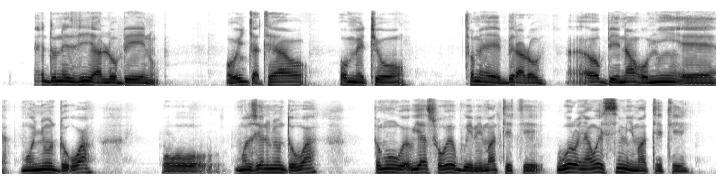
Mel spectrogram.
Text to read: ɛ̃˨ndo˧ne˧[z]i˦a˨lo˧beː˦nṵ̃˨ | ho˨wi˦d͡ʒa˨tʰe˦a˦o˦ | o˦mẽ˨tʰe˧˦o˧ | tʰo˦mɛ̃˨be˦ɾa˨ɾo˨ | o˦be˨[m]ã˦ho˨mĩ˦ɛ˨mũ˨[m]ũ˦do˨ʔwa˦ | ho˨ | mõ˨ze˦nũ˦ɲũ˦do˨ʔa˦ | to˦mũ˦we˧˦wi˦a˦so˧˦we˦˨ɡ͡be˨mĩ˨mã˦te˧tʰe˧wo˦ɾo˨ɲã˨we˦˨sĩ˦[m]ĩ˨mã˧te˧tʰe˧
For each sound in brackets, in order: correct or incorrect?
correct, incorrect: n, incorrect: ɲ, correct

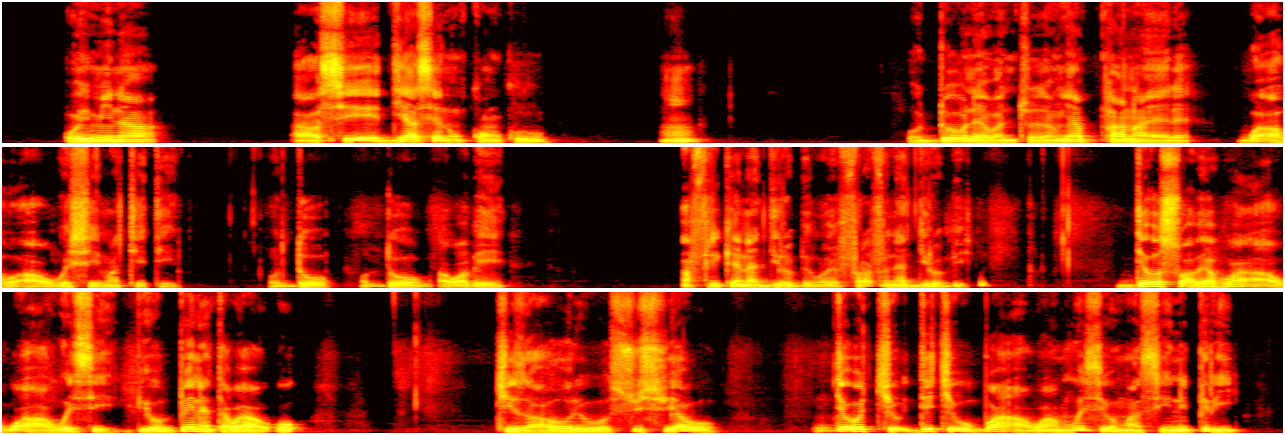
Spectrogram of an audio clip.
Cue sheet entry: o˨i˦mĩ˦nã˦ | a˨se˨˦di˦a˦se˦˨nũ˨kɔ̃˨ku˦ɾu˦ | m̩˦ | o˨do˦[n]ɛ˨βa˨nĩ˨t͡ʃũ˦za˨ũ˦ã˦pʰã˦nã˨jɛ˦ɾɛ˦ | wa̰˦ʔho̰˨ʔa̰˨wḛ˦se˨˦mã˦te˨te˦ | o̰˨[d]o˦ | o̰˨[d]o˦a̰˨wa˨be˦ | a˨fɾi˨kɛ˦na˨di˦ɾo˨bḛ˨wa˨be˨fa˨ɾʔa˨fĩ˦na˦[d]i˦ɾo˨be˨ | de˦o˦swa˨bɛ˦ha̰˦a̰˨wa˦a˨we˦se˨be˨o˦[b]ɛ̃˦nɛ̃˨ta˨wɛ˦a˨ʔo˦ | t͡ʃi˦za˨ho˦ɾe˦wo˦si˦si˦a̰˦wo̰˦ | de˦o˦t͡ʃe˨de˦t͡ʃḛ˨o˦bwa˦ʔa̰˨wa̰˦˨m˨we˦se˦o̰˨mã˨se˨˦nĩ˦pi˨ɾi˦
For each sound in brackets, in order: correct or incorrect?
correct, correct, correct, correct, correct

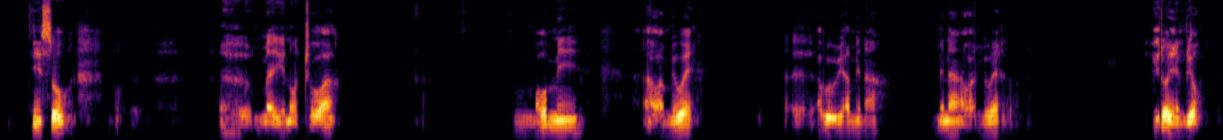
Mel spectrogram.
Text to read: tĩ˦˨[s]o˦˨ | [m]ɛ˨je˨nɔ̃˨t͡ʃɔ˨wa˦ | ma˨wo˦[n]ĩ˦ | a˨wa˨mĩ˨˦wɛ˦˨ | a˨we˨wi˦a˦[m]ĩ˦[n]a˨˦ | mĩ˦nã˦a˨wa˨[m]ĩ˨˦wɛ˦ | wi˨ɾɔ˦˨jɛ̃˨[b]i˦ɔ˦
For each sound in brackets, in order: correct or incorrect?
correct, correct, incorrect: m, correct, correct, correct, correct

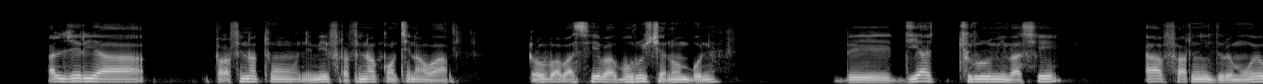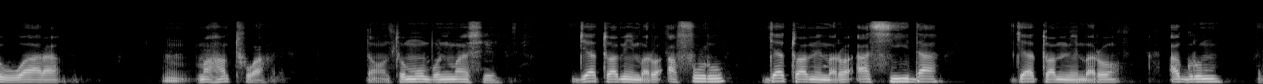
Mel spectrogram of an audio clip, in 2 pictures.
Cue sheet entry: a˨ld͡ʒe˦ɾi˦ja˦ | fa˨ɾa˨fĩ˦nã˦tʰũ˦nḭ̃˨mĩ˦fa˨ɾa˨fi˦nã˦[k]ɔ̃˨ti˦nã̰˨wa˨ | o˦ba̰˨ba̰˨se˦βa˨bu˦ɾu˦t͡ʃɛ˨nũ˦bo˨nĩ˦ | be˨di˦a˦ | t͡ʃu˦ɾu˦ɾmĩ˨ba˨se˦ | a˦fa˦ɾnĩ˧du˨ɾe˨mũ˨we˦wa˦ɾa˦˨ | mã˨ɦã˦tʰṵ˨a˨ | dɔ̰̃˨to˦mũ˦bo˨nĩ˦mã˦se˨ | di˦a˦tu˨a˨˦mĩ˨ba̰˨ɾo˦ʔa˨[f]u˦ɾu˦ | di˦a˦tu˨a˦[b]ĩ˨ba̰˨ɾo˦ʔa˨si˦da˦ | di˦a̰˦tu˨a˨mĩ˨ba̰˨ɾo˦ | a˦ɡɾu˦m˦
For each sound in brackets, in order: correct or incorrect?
correct, correct, incorrect: m

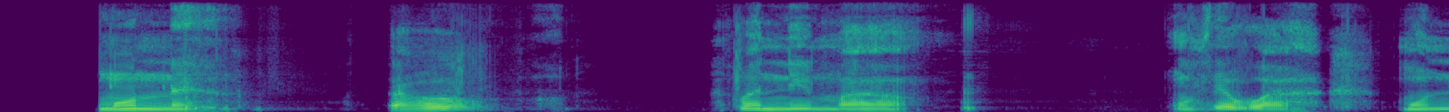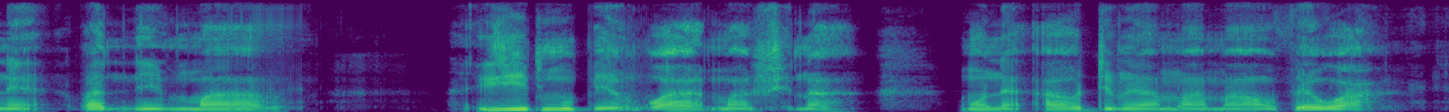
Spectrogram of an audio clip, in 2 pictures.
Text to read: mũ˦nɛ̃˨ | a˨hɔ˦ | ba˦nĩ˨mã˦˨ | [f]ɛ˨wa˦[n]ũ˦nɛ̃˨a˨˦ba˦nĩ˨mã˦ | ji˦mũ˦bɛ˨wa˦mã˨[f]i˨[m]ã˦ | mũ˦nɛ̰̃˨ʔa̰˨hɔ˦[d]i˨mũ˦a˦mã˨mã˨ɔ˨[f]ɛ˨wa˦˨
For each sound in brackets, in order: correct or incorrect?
incorrect: v, incorrect: m, correct, incorrect: n, correct, incorrect: v

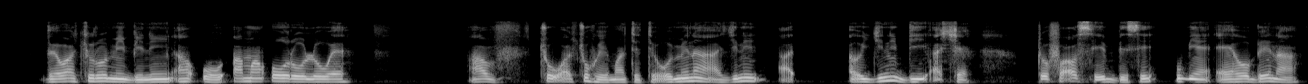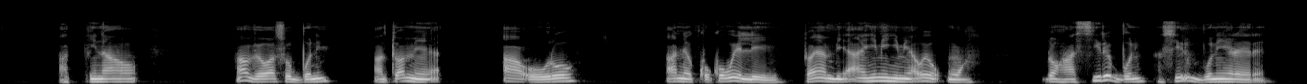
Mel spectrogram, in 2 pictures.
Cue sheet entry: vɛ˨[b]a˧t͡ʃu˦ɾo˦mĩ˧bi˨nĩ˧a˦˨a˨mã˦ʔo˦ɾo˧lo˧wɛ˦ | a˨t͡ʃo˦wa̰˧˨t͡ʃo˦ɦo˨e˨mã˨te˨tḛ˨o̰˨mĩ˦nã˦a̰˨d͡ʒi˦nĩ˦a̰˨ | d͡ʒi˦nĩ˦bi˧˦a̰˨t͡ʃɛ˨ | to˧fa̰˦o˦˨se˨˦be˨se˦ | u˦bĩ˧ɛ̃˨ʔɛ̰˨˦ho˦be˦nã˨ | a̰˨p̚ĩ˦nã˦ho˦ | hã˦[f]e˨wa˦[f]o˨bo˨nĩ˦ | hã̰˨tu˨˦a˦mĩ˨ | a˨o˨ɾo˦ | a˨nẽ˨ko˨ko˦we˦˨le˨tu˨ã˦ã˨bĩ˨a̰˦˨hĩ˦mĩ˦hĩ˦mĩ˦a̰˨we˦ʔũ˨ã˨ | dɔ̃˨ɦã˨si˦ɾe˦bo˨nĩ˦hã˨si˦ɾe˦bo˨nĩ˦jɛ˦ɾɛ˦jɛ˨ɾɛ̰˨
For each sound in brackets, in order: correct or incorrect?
incorrect: w, incorrect: v, incorrect: s

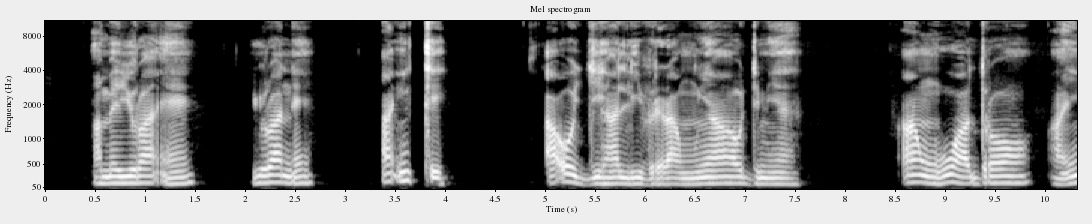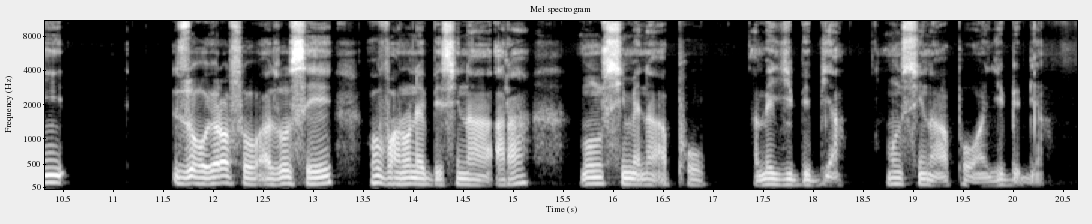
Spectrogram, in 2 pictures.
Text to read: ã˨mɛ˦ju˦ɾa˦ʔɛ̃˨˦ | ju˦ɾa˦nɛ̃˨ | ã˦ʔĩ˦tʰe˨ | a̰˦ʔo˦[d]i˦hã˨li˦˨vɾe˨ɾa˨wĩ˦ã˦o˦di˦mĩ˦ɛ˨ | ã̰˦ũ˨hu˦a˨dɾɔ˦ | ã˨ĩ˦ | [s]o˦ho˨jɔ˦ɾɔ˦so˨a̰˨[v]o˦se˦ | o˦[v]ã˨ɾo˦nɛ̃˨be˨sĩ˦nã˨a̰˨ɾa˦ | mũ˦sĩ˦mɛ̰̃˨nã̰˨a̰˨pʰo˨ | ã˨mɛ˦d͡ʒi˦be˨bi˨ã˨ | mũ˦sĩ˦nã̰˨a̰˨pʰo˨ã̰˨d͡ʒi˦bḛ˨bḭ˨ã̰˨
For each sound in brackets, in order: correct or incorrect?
incorrect: d͡ʒ, incorrect: z, incorrect: z, correct

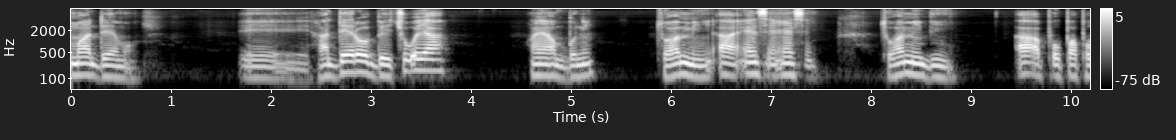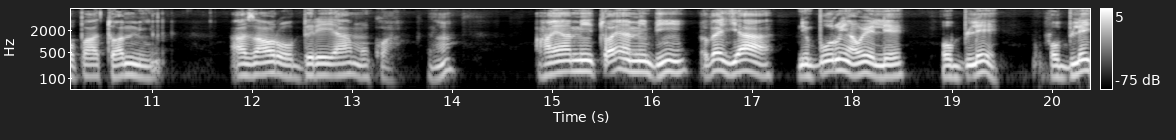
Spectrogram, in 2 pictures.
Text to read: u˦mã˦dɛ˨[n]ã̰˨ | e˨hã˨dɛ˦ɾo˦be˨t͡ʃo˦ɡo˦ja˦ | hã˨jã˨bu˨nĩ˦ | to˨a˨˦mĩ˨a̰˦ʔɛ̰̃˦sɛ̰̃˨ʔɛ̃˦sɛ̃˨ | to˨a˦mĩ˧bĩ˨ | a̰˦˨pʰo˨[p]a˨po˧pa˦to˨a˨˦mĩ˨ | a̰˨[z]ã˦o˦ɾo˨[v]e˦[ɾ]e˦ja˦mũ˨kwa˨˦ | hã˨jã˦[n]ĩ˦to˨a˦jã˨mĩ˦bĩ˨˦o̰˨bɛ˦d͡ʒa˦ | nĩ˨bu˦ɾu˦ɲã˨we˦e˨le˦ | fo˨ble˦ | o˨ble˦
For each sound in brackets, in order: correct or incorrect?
incorrect: m, correct, correct, incorrect: b, correct, incorrect: m

